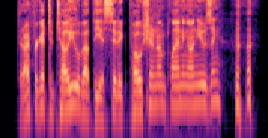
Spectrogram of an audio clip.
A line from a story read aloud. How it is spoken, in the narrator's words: chuckled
